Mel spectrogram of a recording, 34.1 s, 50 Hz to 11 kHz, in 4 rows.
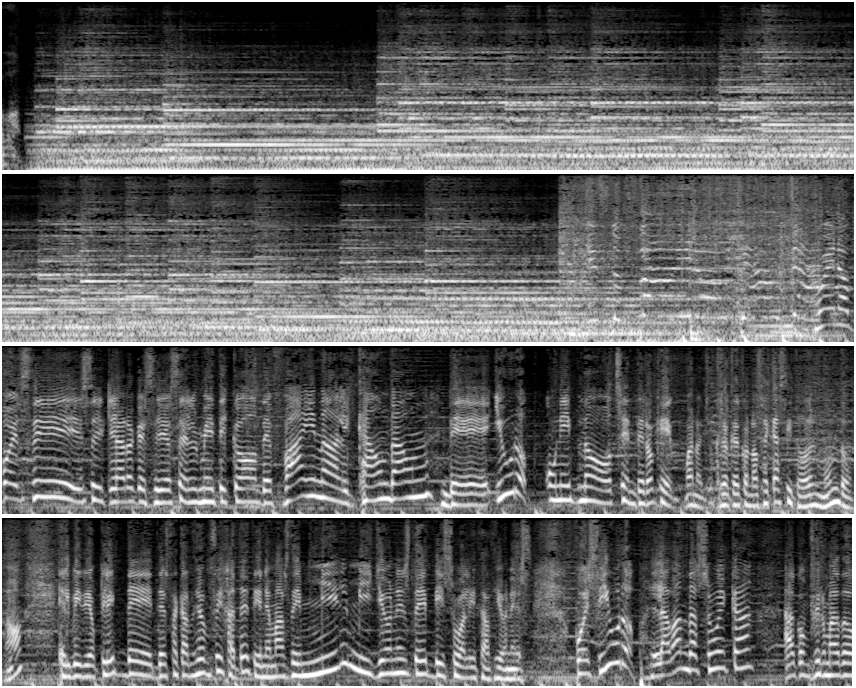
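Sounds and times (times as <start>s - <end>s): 
carillon bells of the City Hall playing a 1980s pop melody: 0.2s - 19.1s
speech: 18.2s - 34.0s.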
